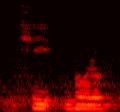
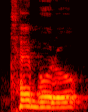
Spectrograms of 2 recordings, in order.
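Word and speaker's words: テーブル: English word, chiburu. Yes, I know the desk, tsukue, but chiburu, teburu, it's teburu.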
